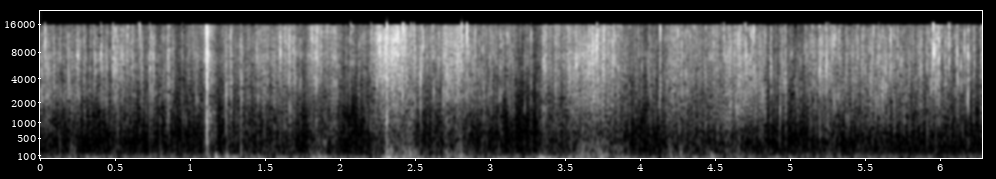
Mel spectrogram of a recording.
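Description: A palm-sized gym chalk block wrapped in clear plastic bubble wrap is held in both hands while gloved fingertips press and rub the wrap. The result is a steady, dense crinkling and crunching with a bright, airy texture, punctuated by a few sharper crackles around the first and second seconds.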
